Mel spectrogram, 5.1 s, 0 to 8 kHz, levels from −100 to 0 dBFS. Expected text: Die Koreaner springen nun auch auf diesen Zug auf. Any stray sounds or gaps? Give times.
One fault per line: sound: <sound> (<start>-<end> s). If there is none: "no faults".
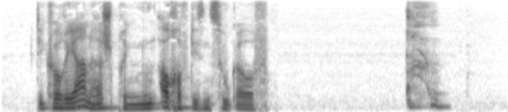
sound: cough (4.1-4.5 s)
